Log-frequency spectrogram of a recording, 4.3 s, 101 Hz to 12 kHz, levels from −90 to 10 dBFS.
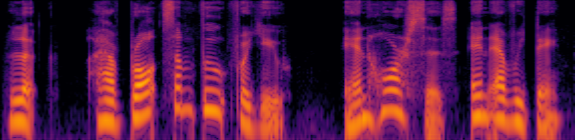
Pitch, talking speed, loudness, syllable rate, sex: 210 Hz, 165 wpm, -21 LUFS, 5.0 syllables/s, female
